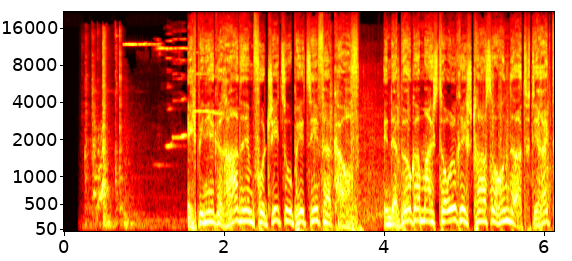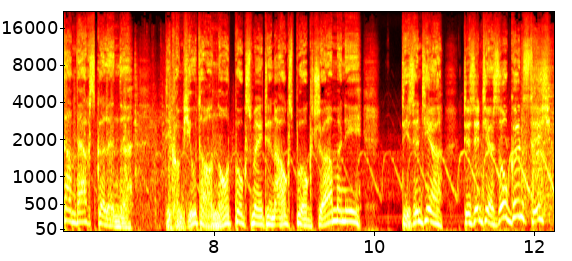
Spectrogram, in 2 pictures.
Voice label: Sprecher werbung; einbrecher

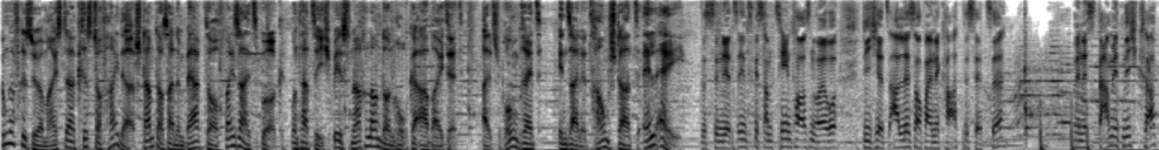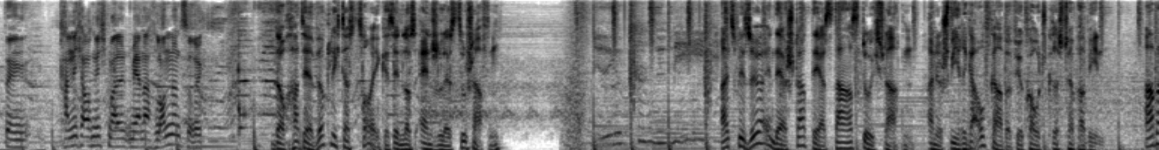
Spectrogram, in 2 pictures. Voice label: dokusoap; auswandercoach

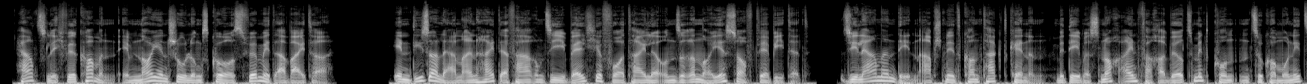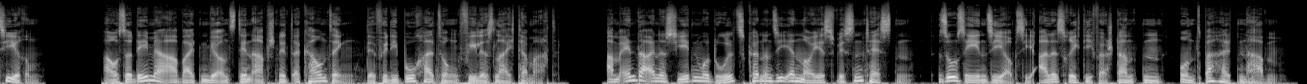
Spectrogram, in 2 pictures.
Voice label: Sprecher elearning schulungskurs deu

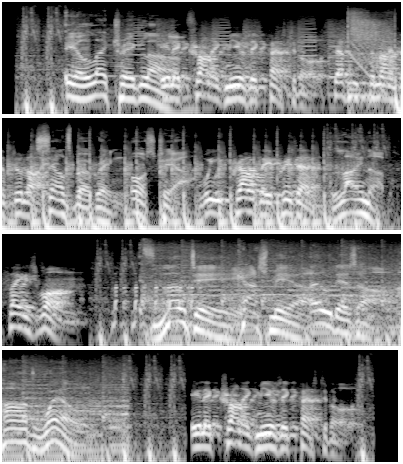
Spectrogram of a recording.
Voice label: Sprecher werbung

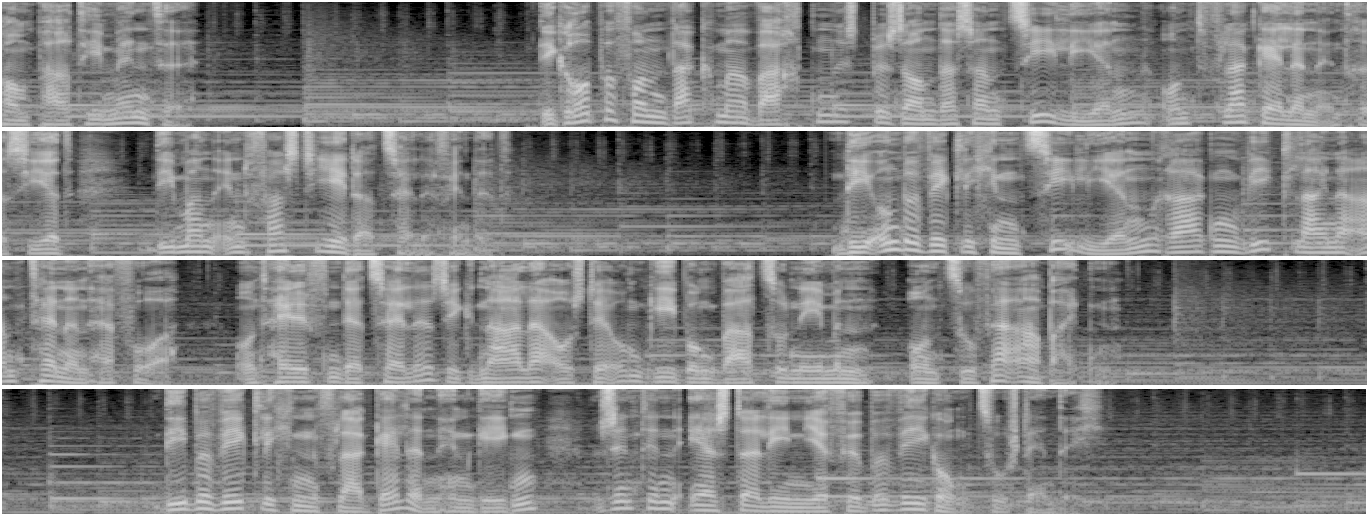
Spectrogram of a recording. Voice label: doku wissenschaft zellen

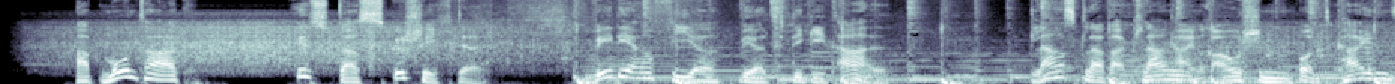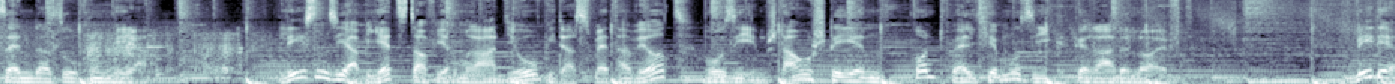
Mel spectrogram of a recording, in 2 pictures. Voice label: trailer digitalradio

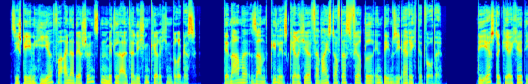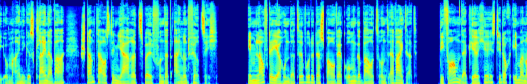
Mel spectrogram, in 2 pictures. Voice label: audioguide; bruegge

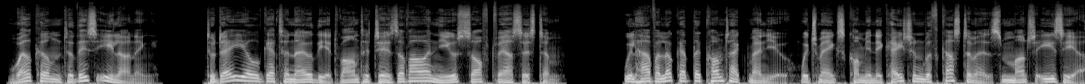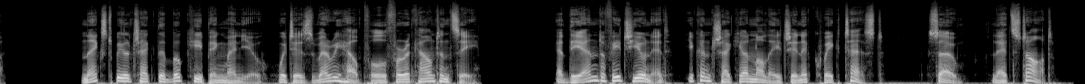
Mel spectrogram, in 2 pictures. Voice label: Sprecher elearning schulungskurs eng

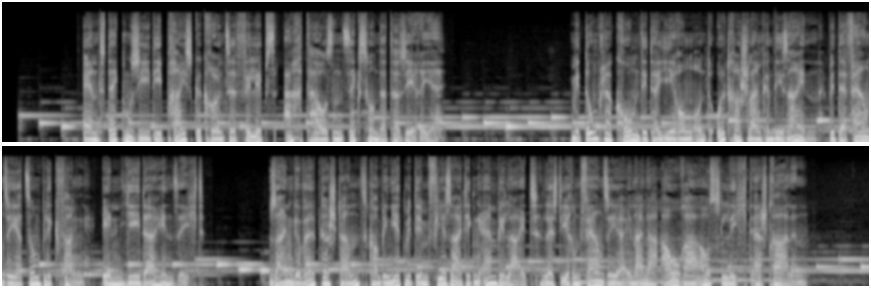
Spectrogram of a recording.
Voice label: sprecher produktfilm; philips amiblight

